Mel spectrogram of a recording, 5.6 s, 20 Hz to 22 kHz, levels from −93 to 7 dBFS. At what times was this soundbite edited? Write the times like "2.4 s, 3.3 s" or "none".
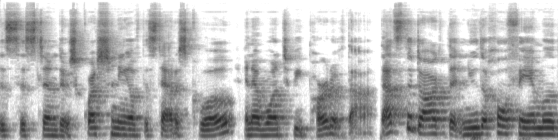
2.4 s, 3.6 s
